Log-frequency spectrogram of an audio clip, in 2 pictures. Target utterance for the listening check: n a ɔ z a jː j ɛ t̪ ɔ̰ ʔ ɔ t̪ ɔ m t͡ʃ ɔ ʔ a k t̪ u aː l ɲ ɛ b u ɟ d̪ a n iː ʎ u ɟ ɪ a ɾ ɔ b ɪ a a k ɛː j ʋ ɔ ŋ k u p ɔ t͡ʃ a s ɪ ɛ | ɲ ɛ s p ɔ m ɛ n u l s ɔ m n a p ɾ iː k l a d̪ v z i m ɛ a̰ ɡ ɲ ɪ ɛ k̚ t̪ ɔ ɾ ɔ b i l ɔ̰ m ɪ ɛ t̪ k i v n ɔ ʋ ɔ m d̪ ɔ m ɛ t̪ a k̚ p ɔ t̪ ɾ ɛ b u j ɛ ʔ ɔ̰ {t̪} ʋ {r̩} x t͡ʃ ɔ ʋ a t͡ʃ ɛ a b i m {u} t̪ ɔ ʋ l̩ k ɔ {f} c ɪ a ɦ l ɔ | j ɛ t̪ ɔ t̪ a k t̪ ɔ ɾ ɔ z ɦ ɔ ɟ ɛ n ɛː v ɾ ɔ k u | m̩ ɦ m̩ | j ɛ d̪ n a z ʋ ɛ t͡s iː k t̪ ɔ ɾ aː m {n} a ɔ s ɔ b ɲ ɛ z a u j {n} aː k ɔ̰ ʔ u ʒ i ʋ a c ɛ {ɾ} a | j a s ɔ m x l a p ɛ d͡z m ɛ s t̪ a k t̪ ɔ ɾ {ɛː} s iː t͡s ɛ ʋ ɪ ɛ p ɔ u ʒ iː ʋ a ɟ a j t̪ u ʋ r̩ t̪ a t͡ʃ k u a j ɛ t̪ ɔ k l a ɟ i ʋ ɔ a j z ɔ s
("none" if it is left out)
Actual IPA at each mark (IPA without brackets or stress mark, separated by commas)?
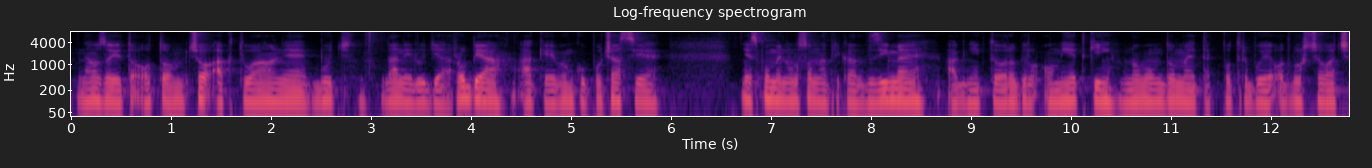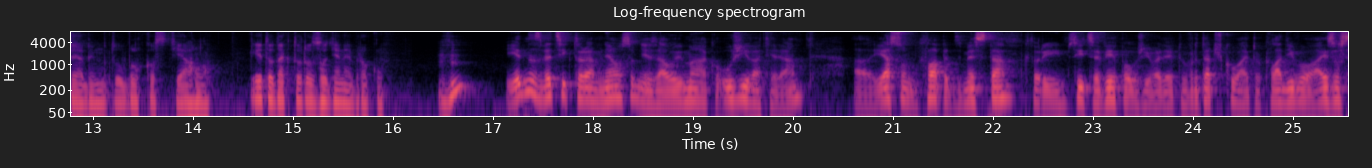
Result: d̪, l̩, u, s, ɲ, m, ʎ, iː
